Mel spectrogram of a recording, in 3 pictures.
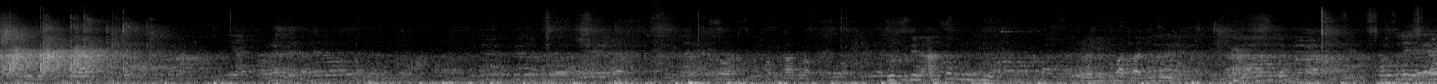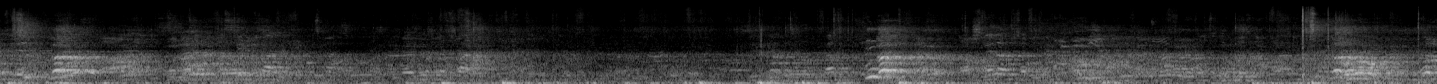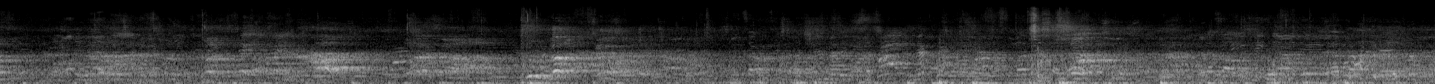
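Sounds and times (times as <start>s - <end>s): voices talking in echoing hall: 0.0s - 43.0s.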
